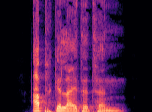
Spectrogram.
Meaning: inflection of abgeleitet: 1. strong genitive masculine/neuter singular 2. weak/mixed genitive/dative all-gender singular 3. strong/weak/mixed accusative masculine singular 4. strong dative plural
- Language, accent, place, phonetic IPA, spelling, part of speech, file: German, Germany, Berlin, [ˈapɡəˌlaɪ̯tətn̩], abgeleiteten, adjective, De-abgeleiteten.ogg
